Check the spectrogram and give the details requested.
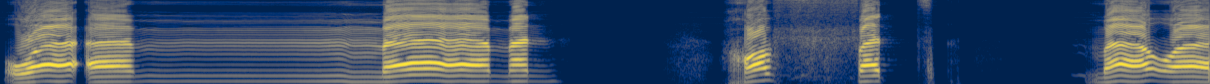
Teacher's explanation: Wa amma man khaffat mawazinuh. Kembali lagi ada mim tasydid, bacaan gunnah, yaitu suaranya menahan dulu suara nya sepanjang 2 harokat.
